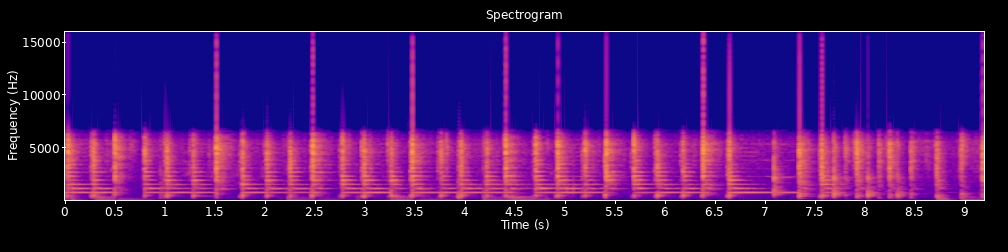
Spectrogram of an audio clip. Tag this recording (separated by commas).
playing tabla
